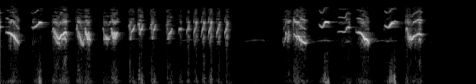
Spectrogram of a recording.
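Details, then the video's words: Orange-headed thrush in energetic song used to trigger other birds into singing: a fast, varied stream of high chirps and whistled slurs, briefly pausing before another rapid twittering phrase. "suara anis merah untuk pancingan"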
